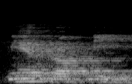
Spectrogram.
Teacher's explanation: Jadi bacanya mir robbi, seolah-olah nun matinya itu tidak kebaca, bacanya itu mir robbi. Jadi anggap aja nun matinya itu nggak ada, kita baca rohnya aja, tapi dengan berdengung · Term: idgham bilauna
